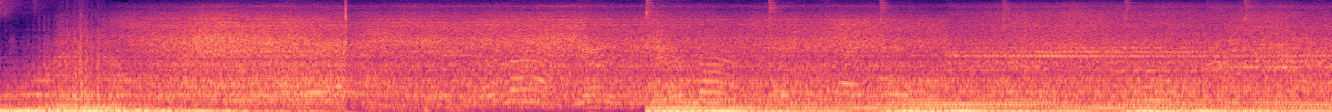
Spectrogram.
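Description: Arriving airplane carrying relatives of three Filipinos sentenced to death in China, a loud continuous jet engine roar with a brief dip in the middle before the roar swells back up.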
